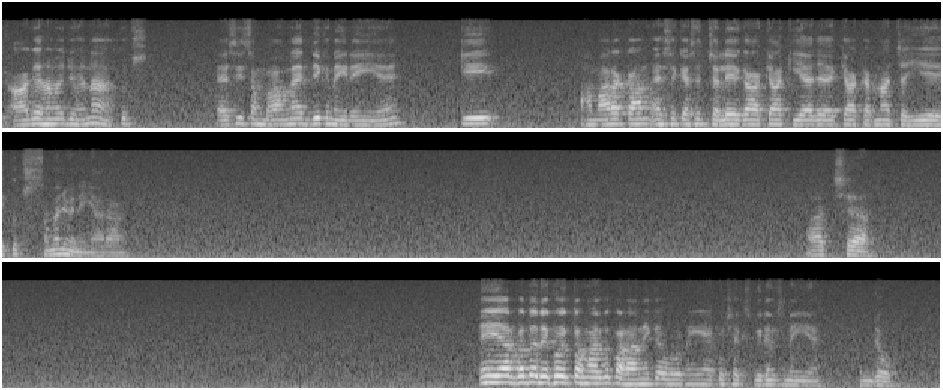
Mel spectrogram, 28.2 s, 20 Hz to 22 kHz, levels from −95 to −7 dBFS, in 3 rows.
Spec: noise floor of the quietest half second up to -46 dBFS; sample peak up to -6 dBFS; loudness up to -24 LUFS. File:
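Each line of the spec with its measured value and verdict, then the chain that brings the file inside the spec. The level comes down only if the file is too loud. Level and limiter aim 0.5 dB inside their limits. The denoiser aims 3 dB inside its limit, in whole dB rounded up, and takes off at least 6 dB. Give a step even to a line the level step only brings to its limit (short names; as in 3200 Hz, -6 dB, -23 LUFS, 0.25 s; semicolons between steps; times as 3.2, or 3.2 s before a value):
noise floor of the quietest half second -45 dBFS: fail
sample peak -8.0 dBFS: OK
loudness -27.5 LUFS: OK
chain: denoiser 6 dB, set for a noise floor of -45 dBFS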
